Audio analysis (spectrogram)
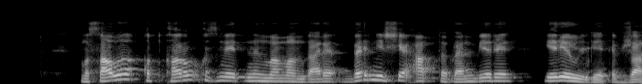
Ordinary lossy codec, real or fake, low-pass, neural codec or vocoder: none; fake; none; codec, 16 kHz, 2 kbps, FreqCodec, larger model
